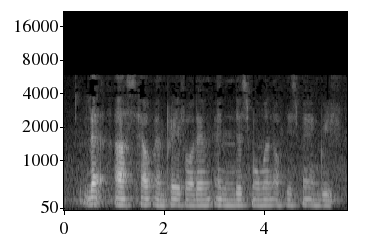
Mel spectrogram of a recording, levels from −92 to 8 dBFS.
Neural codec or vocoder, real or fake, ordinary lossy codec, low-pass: none; real; MP3, 24 kbps; 7.2 kHz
